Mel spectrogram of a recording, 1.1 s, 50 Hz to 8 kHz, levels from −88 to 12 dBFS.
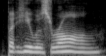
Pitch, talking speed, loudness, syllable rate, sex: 205 Hz, 225 wpm, -14 LUFS, 4.3 syllables/s, female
